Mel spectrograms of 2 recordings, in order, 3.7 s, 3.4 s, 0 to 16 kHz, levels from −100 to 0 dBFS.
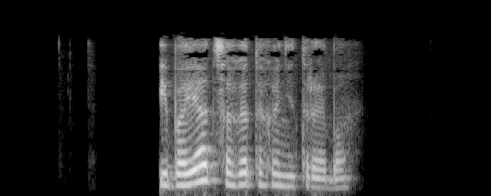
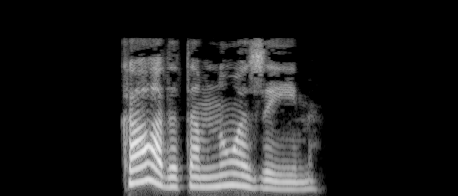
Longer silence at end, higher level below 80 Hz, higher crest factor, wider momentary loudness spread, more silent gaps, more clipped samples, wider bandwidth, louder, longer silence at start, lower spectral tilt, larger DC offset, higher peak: about the same, 1.05 s vs 1.1 s; first, -64 dBFS vs -72 dBFS; about the same, 20 dB vs 20 dB; about the same, 14 LU vs 14 LU; neither; neither; about the same, 8.2 kHz vs 7.8 kHz; about the same, -18 LUFS vs -17 LUFS; first, 1.2 s vs 0.9 s; second, -2.5 dB/octave vs -5.5 dB/octave; neither; about the same, -2 dBFS vs 0 dBFS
